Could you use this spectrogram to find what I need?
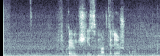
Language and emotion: Russian, neutral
